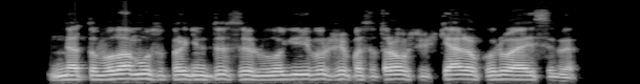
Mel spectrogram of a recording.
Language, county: Lithuanian, Tauragė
